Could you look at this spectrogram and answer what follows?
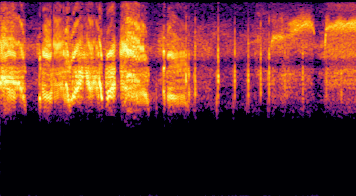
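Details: Swiftlet roosting call: dense, raspy high chirps and squawks in rapid clusters. The sound thins into scattered clicks, then ends in drawn-out high whistles, with no low sound beneath.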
